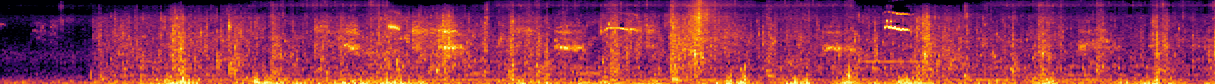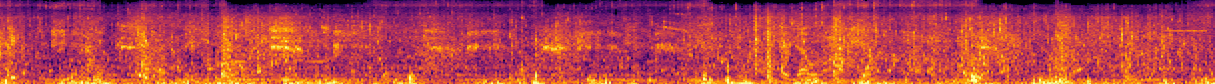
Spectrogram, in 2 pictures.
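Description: A man talks calmly outdoors.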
